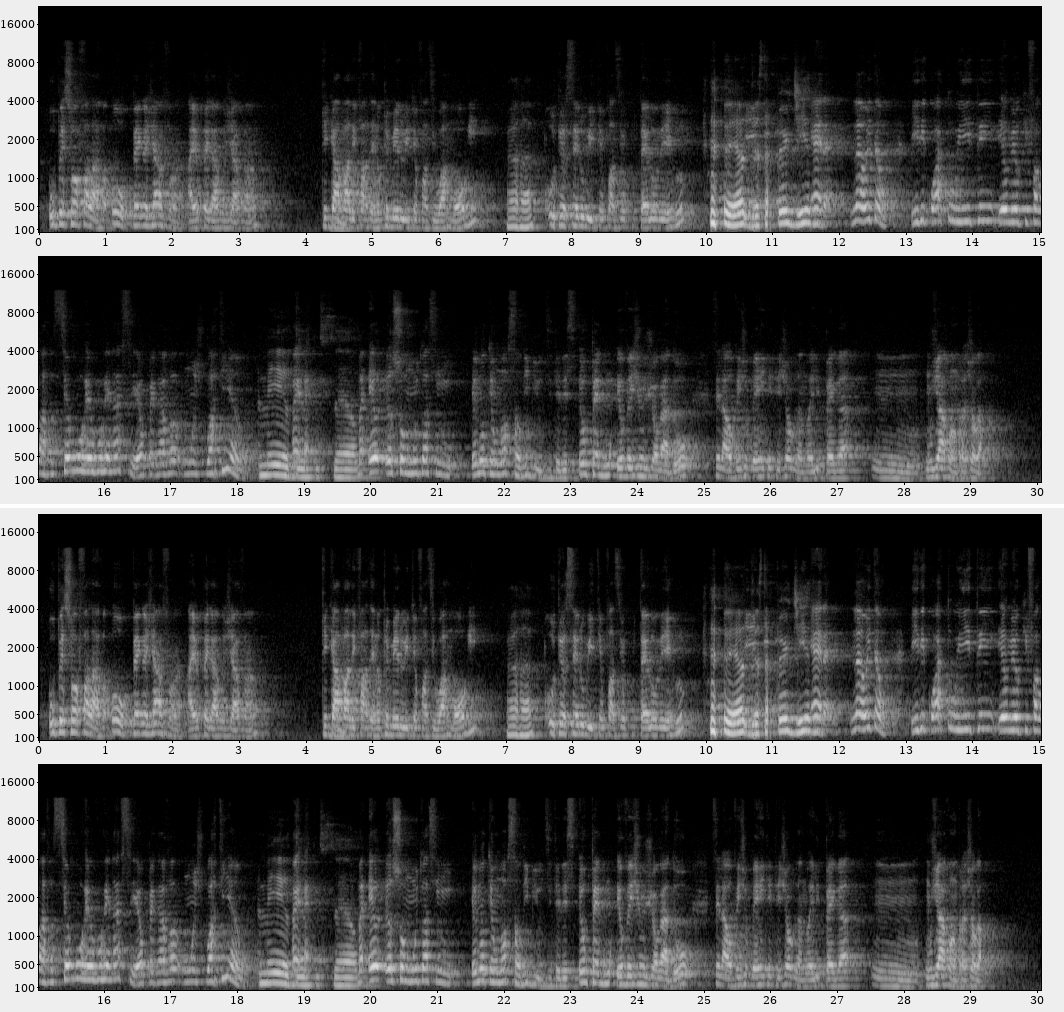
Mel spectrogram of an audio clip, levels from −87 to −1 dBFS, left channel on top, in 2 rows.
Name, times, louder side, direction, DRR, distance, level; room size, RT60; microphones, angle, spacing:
voice 1, 0.1-3.3 4.2-6.6 7.6-9.7 10.6-10.8 11.4-11.9 12.2-18.2 18.8-19.1 19.8-21.3 21.5-24.8 25.2-29.2, right 1 dB, 35° right, 6 dB, 1.7 m, -29 dB
voice 2, 7.0-7.5 10.1-11.7 18.3-19.1 19.5-19.8, equal, 10° right, 6 dB, 0.8 m, -23 dB
25.5 x 16.5 x 10.0 m, 1.4 s
head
